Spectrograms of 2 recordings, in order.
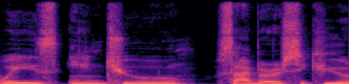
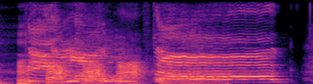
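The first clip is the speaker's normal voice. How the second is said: laughing; 4 dB louder, much slower than usual. Real, not acted. Laughing at the nickname.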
